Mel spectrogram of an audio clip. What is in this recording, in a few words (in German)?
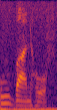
"ubahnhof", German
